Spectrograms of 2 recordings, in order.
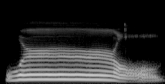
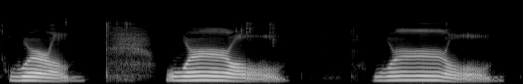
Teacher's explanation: while you're moving from the r to the l you keep making sound world so it's two parts world if you don't keep making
